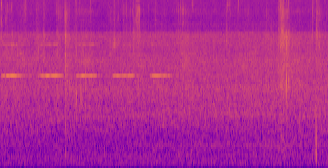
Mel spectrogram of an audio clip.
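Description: A high electronic warning beep repeating roughly once a second, like a vehicle's reversing alarm, over a steady background hum. The beeping stops about halfway through, and a few faint clicks follow near the end.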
